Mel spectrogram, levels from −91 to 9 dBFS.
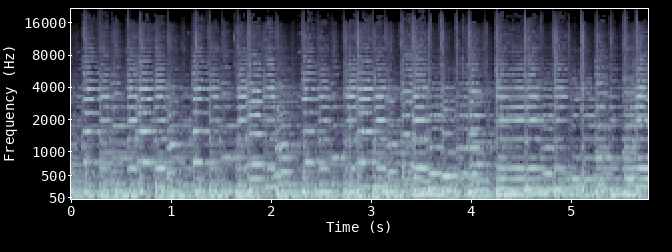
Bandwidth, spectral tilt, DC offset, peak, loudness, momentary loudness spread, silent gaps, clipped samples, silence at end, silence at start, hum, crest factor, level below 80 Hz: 20 kHz; -5 dB/octave; under 0.1%; 0 dBFS; -12 LUFS; 4 LU; none; under 0.1%; 0 s; 0 s; none; 12 dB; -24 dBFS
